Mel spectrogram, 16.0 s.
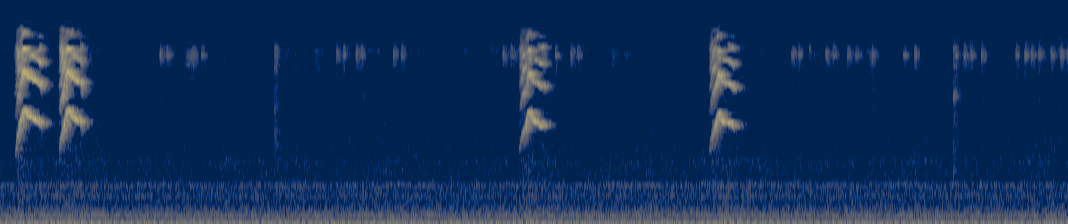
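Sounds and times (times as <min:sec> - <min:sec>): steady low hum: 0:00.0 - 0:16.0
bird whistled calls: 0:00.2 - 0:01.4, 0:07.8 - 0:08.3, 0:10.6 - 0:11.2.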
